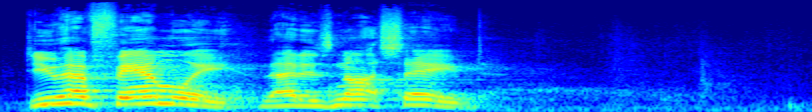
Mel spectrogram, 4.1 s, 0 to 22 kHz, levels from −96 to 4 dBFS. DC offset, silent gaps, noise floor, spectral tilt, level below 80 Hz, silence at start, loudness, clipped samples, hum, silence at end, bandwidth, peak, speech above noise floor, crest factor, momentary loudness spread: under 0.1%; none; -64 dBFS; -4 dB/octave; -70 dBFS; 0.15 s; -28 LUFS; under 0.1%; none; 1.65 s; over 20 kHz; -12 dBFS; 35 dB; 18 dB; 9 LU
